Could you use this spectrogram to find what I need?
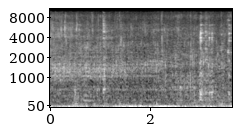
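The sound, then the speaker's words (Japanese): Sizzling as about a cup of prepared tomato sauce is added to hot oil in a pan for arrabbiata sauce, a continuous crackling hiss with a few sharper spatters. “作っておいたトマトソースを4分の1量、だいたい1カップ分ぐらい加えます。”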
